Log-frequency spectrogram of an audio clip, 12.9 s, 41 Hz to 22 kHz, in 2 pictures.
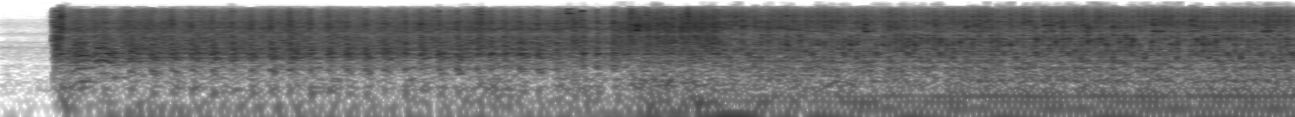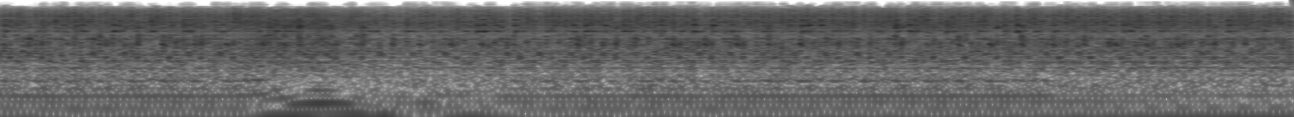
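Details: VW T4 AAB diesel van, 4,600 km after a major overhaul: engine catches and settles into a steady idle with a light whirring chatter over the clatter; owner suspects a worn belt idler pulley with lost grease and slack; belt area noise at idle.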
